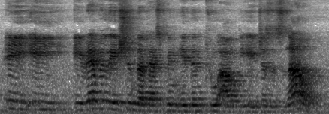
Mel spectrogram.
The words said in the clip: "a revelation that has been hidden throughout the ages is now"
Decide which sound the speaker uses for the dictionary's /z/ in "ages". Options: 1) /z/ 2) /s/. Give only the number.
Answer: 2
